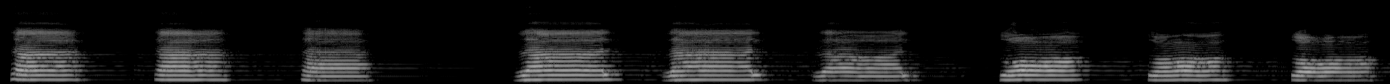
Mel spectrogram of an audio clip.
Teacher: सा, जाल, ज़ा अदा करते हुए हमारी ज़ुबान की नोक सामने के दोनों दांतों के दरमियान में या पीछे लगेगी।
